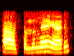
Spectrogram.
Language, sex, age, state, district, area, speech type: Tamil, female, 30-45, Tamil Nadu, Chennai, urban, conversation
